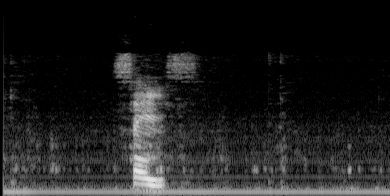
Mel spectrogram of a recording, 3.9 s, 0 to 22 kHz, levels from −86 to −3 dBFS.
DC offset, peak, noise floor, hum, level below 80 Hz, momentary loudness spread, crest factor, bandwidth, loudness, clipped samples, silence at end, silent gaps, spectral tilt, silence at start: under 0.1%; -2 dBFS; -38 dBFS; none; -56 dBFS; 24 LU; 22 dB; 7.6 kHz; -17 LUFS; under 0.1%; 0 s; none; -5 dB/octave; 0.05 s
